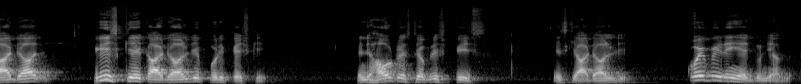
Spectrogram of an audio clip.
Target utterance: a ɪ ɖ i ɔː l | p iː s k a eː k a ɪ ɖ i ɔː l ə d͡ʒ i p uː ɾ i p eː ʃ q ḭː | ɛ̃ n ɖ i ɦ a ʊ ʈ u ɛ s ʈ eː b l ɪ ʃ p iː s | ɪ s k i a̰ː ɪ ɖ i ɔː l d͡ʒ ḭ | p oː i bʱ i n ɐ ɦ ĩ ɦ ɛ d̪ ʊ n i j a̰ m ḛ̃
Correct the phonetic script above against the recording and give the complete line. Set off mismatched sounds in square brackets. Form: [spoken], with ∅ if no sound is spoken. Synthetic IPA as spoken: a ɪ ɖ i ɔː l | p iː s k [i] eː k a ɪ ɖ i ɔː l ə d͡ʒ i p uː ɾ i p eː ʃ [k] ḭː | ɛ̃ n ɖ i ɦ a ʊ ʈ u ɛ s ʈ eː b l ɪ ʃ p iː s | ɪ s k i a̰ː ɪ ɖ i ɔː l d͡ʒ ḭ | [k] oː i bʱ i n ɐ ɦ ĩ ɦ ɛ d̪ ʊ n i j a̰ m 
